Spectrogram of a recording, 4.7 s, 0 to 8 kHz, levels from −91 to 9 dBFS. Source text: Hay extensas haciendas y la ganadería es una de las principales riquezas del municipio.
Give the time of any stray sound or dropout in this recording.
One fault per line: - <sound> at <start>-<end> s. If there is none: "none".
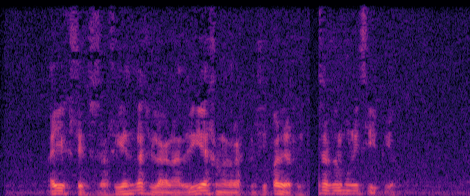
- dropout at 3.1-3.2 s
